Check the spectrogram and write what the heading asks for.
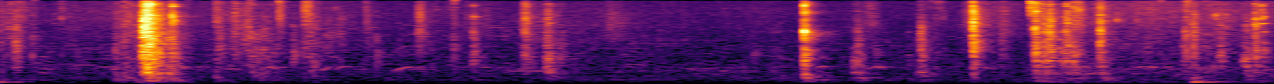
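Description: Interior door sounds: a sharp thud about a second in, then a quiet stretch and a few soft clicks near the end.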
